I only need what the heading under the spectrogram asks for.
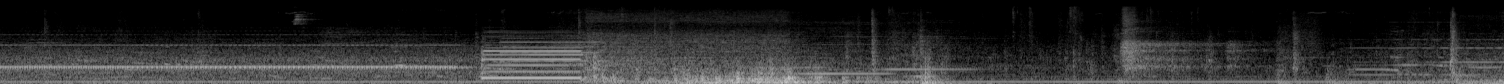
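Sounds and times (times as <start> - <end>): train pulling away rumbling: 0.0 - 10.1, 11.2 - 15.0
train horn blast: 4.8 - 6.2.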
